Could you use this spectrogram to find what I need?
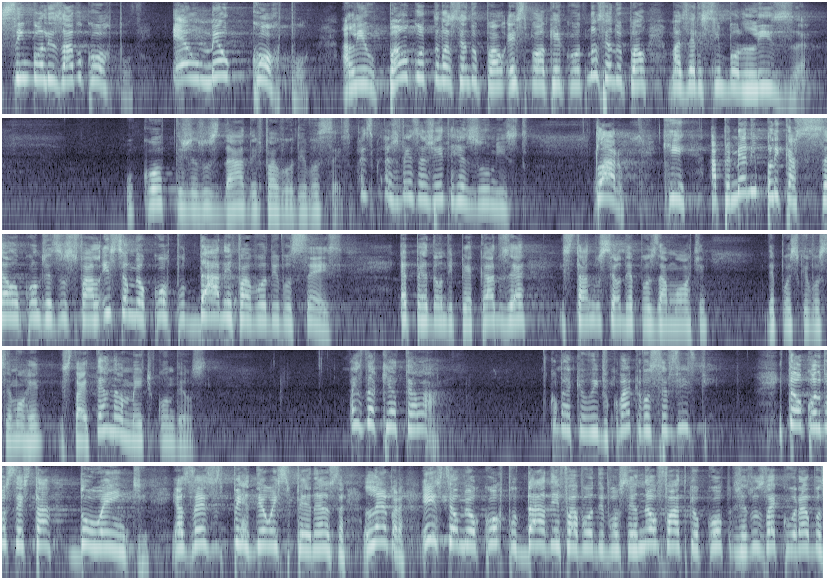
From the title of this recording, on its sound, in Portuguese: Culto Ao Vivo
